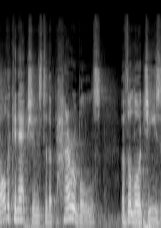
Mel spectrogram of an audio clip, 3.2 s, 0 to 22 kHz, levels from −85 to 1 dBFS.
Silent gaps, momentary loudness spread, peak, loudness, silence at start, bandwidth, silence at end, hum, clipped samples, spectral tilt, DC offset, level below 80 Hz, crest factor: none; 10 LU; 0 dBFS; -18 LUFS; 0 s; 16 kHz; 0 s; none; under 0.1%; -5 dB/octave; under 0.1%; -32 dBFS; 16 dB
